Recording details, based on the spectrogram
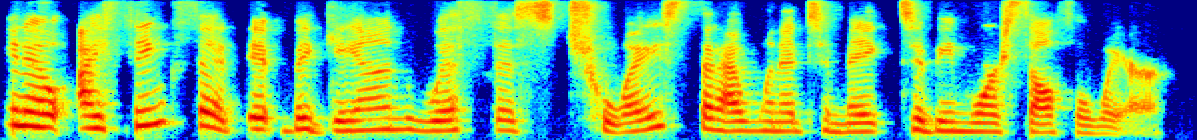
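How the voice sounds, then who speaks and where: A woman guest on a podcast tells her story in a thoughtful, earnest way. Her mid-pitched voice sounds close and dry, with no room around it. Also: unhurried, a little mellow, no echo. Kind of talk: reflective interview storytelling.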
